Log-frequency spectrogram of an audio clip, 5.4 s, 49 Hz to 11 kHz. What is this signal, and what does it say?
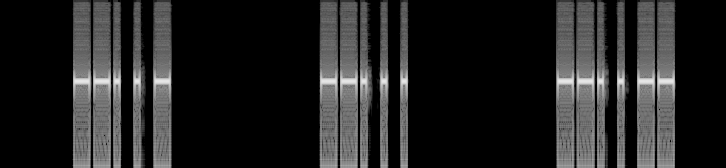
Morse code, heard as a keyed tone, about 32 wpm, 800 Hz. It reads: GET GEE GEM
